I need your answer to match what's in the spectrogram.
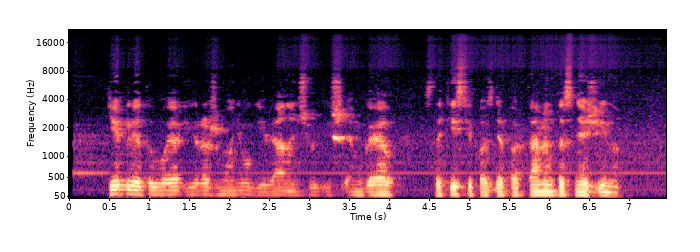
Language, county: Lithuanian, Utena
